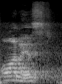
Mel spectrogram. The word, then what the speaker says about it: honest: The first word is H, but because H is silent and the pronunciation is honest, O sound is there, that's why we use here N.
